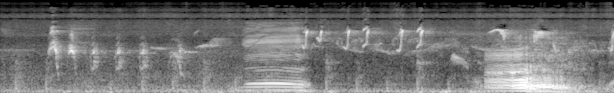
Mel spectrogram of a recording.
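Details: Dozens of cattle walking in an orderly row on a road give two drawn-out, deep moos, as if calling the herd home, amid sharp, scattered bird chirps.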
